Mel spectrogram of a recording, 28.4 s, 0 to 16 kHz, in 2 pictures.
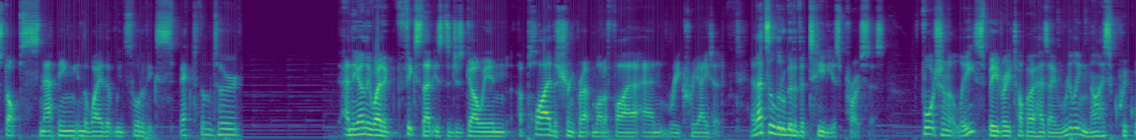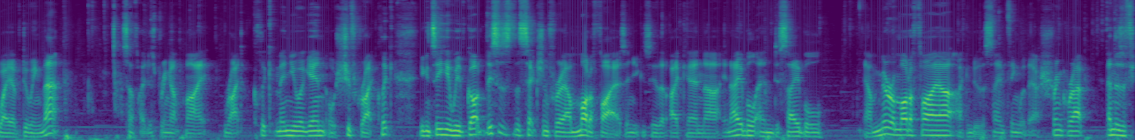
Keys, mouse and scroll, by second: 0.8 click, 0.9 g, 1.9-2.6 alt+drag, 2.6 scroll down 2, 2.8-3.4 alt+drag, 3.4-6.5 alt+middle drag, 13.1 middle click, 13.5 alt+middle click, 13.7-16.6 alt+drag, 16.6-19.6 shift+right drag, 23.8-27.8 shift+right drag, 27.8 middle click, 28.0-28.3 shift+right drag.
